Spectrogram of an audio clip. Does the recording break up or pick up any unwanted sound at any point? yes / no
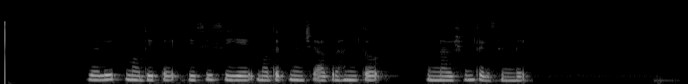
no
